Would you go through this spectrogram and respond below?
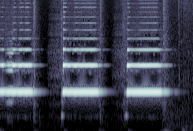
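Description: An alto saxophone sounds three sustained altissimo G sharp notes, each held for under a second and separated by short breaths, played loud and close with a clean, bright tone.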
